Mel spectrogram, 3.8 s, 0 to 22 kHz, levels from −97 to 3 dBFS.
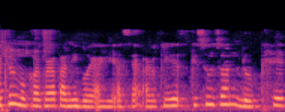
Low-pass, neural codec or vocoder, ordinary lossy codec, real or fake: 7.2 kHz; none; none; real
